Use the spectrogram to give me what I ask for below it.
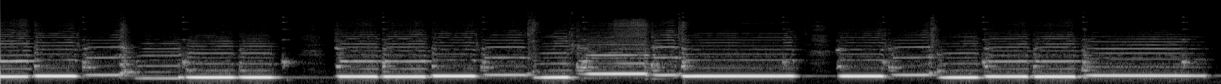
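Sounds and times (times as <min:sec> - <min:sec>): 
flute playing a pavane in G and E minor: 0:00.0 - 0:12.2.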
